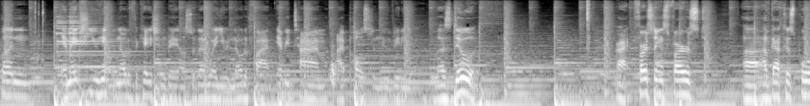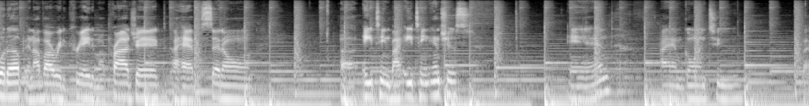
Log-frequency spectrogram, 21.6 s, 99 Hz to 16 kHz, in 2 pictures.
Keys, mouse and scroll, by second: 21.4 click.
